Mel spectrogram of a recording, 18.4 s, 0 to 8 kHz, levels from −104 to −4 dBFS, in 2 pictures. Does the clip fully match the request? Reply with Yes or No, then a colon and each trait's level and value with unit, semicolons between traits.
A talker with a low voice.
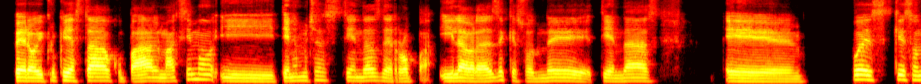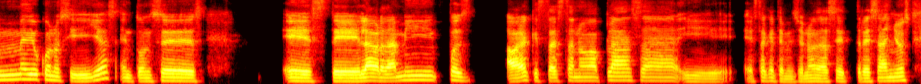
Yes: low, 120 Hz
